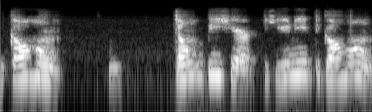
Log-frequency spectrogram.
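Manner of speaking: ordinary talk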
